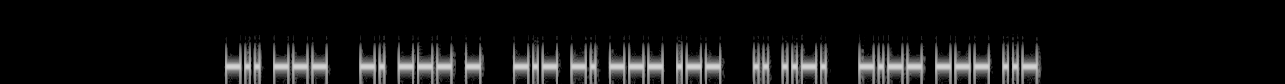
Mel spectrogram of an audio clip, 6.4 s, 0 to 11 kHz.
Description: Morse code, heard as a keyed tone, about 50 wpm, 700 Hz. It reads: DO NOT KNOW IF YOU
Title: Sets of 5 Words 50wpm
